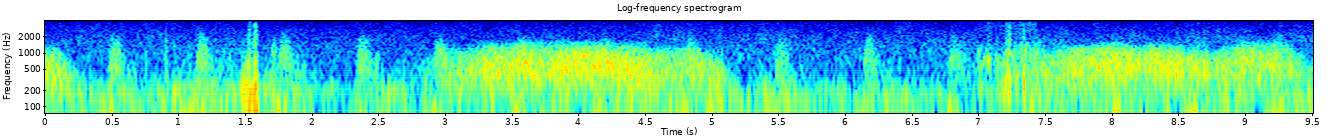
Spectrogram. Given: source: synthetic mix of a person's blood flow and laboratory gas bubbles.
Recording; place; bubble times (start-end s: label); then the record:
Doppler ultrasound of blood flow; subclavian vein
6.98-7.44 s: bubbles
From the record:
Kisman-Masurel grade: 212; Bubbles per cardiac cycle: several, 3 to 8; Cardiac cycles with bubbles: 1 to 10%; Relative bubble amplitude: moderate (0.250 to 0.450); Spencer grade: 1 (occasional bubble signal discernible with the cardiac motion signal, with majority of cardiac periods free of bubbles); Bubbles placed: anywhere in the cardiac cycle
